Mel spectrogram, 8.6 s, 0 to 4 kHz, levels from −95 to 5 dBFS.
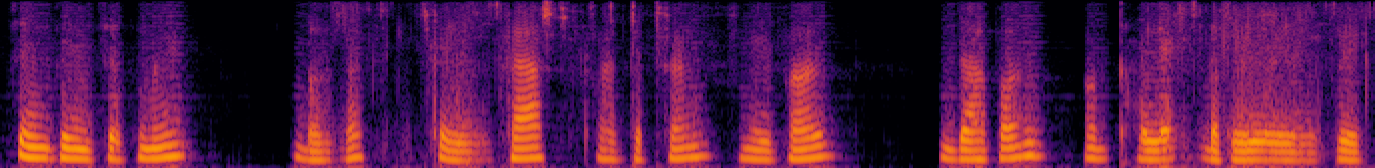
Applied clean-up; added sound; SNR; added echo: neural separator model SepFormer WHAMR!.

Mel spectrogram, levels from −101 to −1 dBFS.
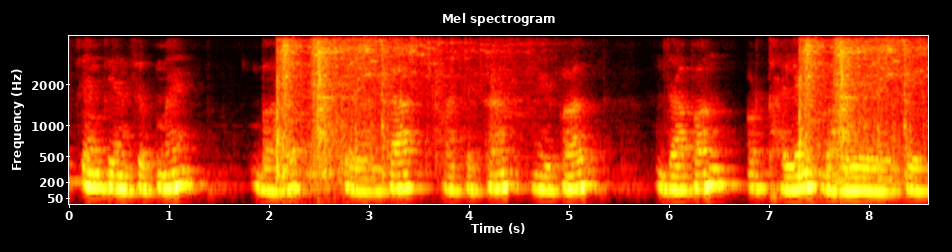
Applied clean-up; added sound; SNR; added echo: none; Shatter; 11 dB; reverberation time 0.7 s.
